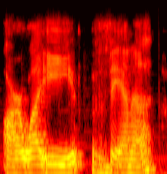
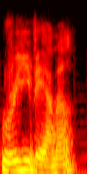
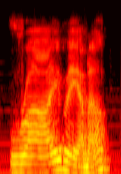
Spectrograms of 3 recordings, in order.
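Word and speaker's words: Rivanna: say it came from the nearby Rana river which locals also pronounce r Vanna R ye Vanna and not Reanna Ry Vanna others say it came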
